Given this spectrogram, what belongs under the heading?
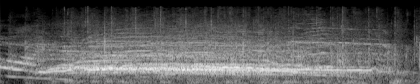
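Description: A live studio audience at a holiday stage show in a playhouse whoops, cheers and yells on cue, a loud sustained roar of many voices that swells, holds and then fades near the end.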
